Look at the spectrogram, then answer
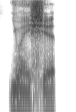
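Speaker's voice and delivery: taunting, hissed stage whisper, close and intimate. Imagining a star handing out a trophy: imitating Michael Jordan whispering. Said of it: "always whispering to the guy".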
